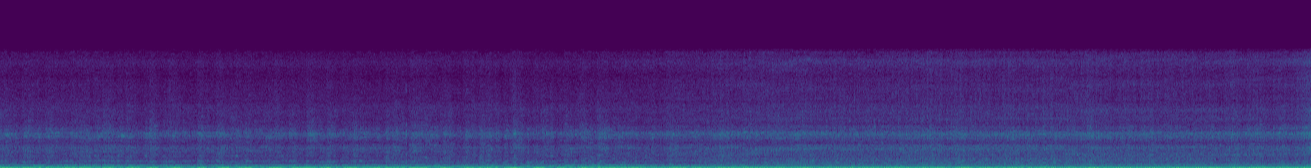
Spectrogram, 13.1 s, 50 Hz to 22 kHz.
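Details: Loud, low, heavy idle with an uneven pulse. Spark was restored by moving the coil wiring loom. Fuel pressure was 50 after prime and over 60 during prime. The engine cranks healthy but sneezes fuel and runs really rich; the cause is unknown.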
